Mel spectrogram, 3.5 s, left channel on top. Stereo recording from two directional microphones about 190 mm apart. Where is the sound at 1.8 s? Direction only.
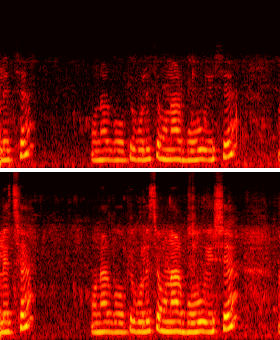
40° right (ahead or behind).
